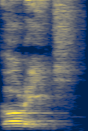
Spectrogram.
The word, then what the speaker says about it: courage: Courage is 2 syllables and not 3 syllables. Now, what do you stress? Courage. So we stress ka. But this is rage. Already, the rage is a suffix, so you don't stress it. So because it's a suffix, it's now automatically a noun word. So you stress the first syllable.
